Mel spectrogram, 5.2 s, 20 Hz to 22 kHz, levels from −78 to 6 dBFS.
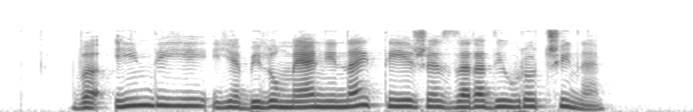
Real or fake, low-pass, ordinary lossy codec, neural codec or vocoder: real; 7.2 kHz; none; none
